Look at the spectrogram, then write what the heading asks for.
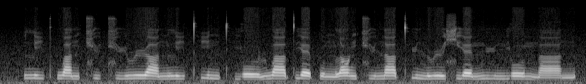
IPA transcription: li˥˨pʰwa˥˨nt͡ɕy˥˨ t͡ɕy˨˦ɻɻ̩˦a˨˦n li˨˦t̪ʰi˥˨nt̪ʰjo˨˩ʊ̯ ɻwä˦ t̪jɛ˥˨pʊ˨˩ŋ lɑ˥˨ŋt͡ɕy˨˦nä˦t̪ʰy˥˨n ɻɻ̩˦ ɕjɛ˥˨n̪y˥˨n̪jo˦ʊ̯ n̪a˨˩n

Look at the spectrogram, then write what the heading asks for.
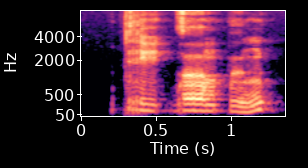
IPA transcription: priː˨˩k̚bɤː˧mpɯ˩˦ŋ

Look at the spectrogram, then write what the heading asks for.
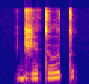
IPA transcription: d͡ʒetɵt

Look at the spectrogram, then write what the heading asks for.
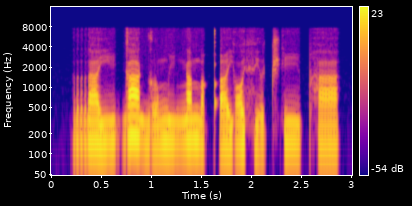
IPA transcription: ra˧ji˧ ɡa˦˨ ɡɤ˨˦mi˧ŋa˦mɯ˨ qʼɯ˧jɔ˦ fʲo˨t͡ʃʼi˦˨pʰa˦

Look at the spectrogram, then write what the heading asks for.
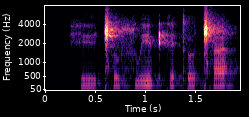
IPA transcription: hɪːǁʰɤ sʷeːʈ kɛtʼɤǁʰa

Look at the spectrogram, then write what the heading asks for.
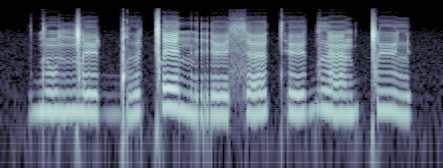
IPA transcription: dũ˨ŋ͡ǀø˨ ɡ͡ǃɵ˨˥ǀɛ˥˩n rø˨sœ˨˥t̪ʰø˨˥ɡ lœ̃˨˥ɡǀʉ˥˩l

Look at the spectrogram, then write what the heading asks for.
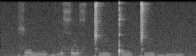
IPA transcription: zɔ˩wu˩˧˩bi˥˨χy˧˩χ ǁe˩˧˩ǃo˨˩˦ǁe˩˧˩ by˨˩˦

